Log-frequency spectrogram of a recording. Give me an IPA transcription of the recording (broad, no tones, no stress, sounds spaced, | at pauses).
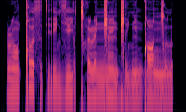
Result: ɭ ɔ̃ ǃ ʊ s ɨ t rʲ e ʎ zʲ ɨ j ʊ ǀʰ ʌ ɭ e ŋ͡ǁ ẽ ɡ͡ǁ e ʎ ĩ ŋ͡ǃ ɑ ŋ͡ǀ u l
